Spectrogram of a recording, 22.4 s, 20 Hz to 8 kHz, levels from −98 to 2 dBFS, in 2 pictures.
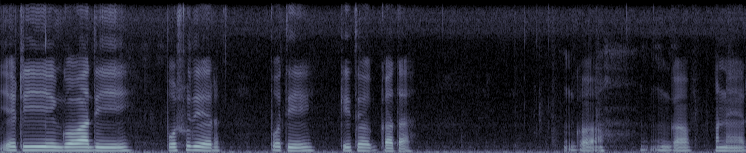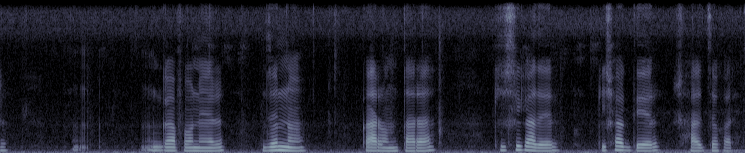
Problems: constant background noise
